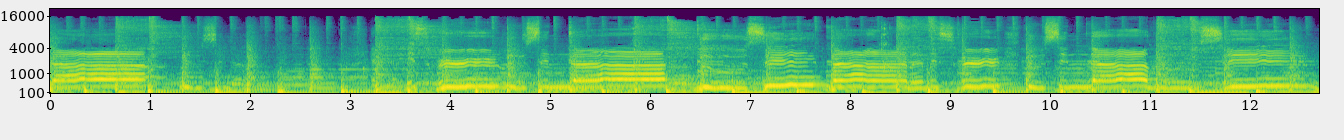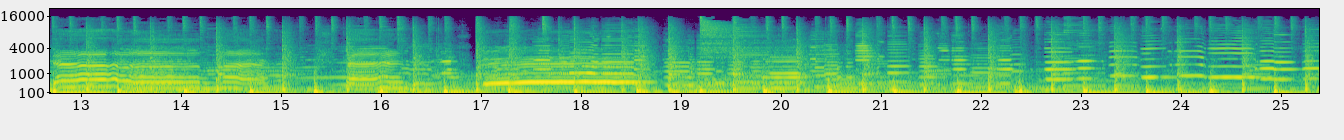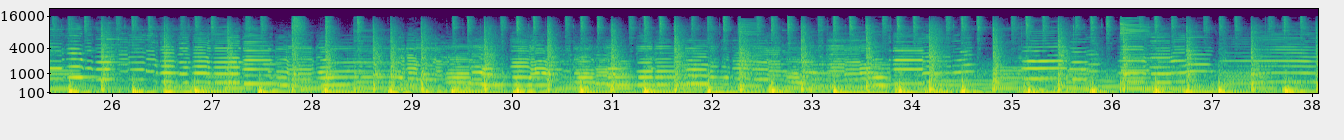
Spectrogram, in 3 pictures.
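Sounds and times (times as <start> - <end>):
drums: 0.0 - 38.0
fiddle playing lead: 0.0 - 38.0
strummed rhythm guitar: 0.0 - 38.0
upright bass: 0.0 - 38.0.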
